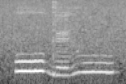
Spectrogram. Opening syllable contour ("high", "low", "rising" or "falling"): high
